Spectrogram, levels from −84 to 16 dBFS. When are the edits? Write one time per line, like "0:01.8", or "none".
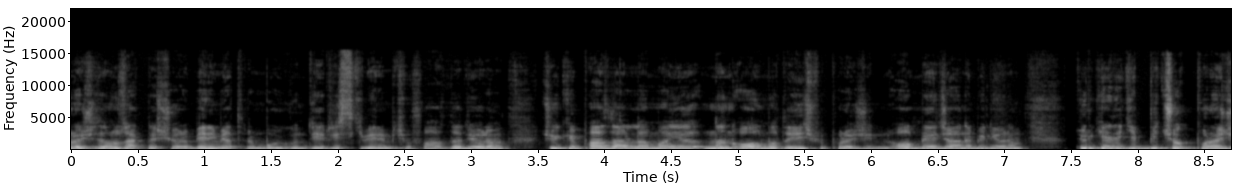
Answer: none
